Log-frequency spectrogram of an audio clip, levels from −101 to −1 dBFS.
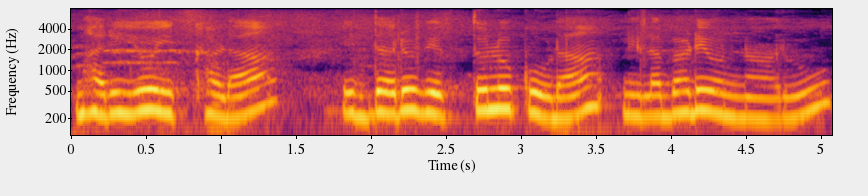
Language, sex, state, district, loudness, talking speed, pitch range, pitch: Telugu, male, Andhra Pradesh, Sri Satya Sai, -14 LUFS, 85 wpm, 220-260 Hz, 240 Hz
